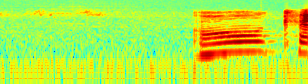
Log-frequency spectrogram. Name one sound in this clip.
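A young woman exclaims briefly close to a microphone.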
